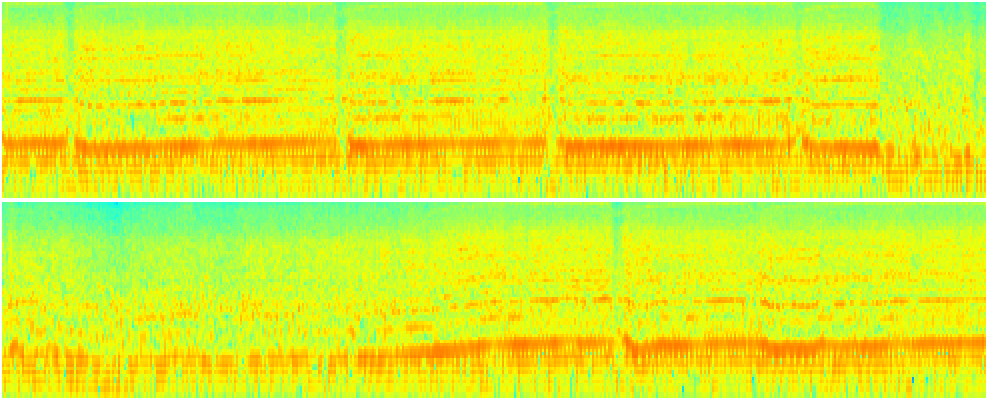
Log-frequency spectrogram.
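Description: A racing car engine screams at high revs, shifting up through the gears with sharp drops in pitch.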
